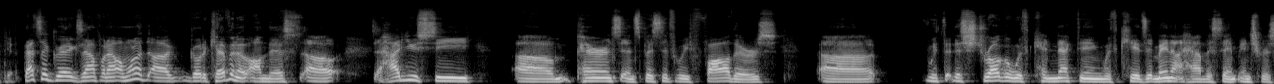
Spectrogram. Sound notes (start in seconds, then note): none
